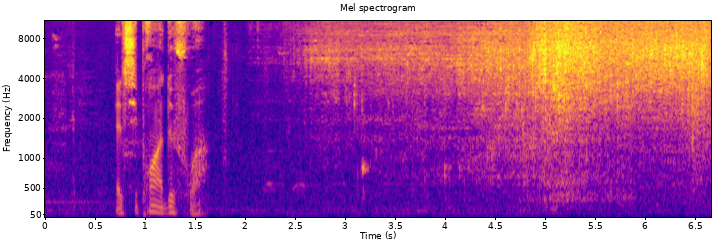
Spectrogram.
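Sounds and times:
speech: 0:00.7 - 0:01.9
water gushing from a tap into containers: 0:02.6 - 0:06.6.

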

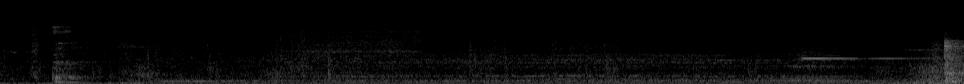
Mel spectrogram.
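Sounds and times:
elevator car moving with mechanical hum and rumble: 0:01.0 - 0:09.6
elevator doors sliding open with a soft clunk: 0:07.6 - 0:09.6.

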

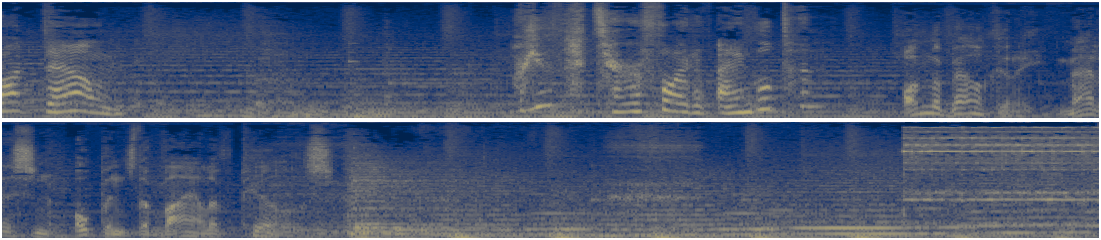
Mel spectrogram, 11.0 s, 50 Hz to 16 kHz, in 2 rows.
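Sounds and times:
speech: 0:00.0 - 0:00.9, 0:02.6 - 0:08.0
steady pulsing musical backdrop: 0:00.0 - 0:10.0
telephone ringing with a bright trilling tone: 0:09.9 - 0:10.9.

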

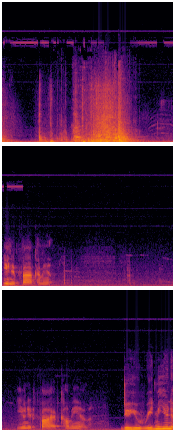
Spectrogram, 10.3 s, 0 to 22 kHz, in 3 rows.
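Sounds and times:
cab sliding door pushed closed along its track: 0:00.0 - 0:02.8
speech: 0:03.5 - 0:04.5, 0:07.2 - 0:10.2.

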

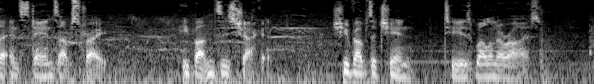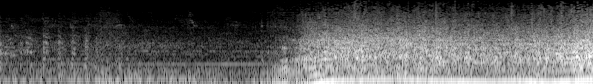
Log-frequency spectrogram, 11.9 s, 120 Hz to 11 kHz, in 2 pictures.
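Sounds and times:
speech: 0:00.0 - 0:05.6
Volvo car engine revving while driving in circles on a dusty parking lot: 0:06.4 - 0:11.8.

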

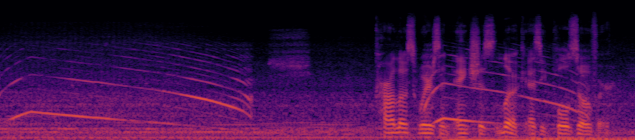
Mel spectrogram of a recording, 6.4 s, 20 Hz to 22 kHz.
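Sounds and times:
police car siren: 0:00.0 - 0:03.1, 0:04.2 - 0:06.2
speech: 0:03.9 - 0:06.2.

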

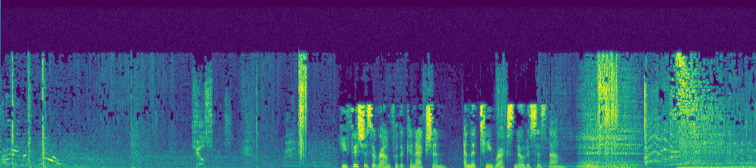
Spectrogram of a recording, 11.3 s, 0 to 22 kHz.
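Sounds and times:
speech: 0:05.1 - 0:09.0
truck engine revving and accelerating away: 0:08.6 - 0:11.3.

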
